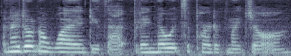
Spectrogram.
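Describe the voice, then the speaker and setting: Against noticeable background noise, a woman mumbles at a fairly high pitch with fairly even intonation. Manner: mumbling, swallowing words.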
